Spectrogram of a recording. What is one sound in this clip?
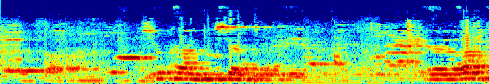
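A woman ululates loudly nearby.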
